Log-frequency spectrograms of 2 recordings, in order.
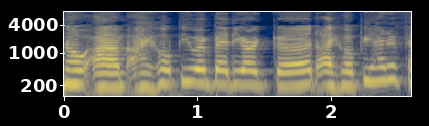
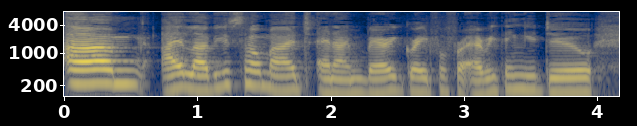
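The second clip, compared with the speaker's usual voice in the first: ordinary delivery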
